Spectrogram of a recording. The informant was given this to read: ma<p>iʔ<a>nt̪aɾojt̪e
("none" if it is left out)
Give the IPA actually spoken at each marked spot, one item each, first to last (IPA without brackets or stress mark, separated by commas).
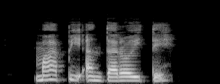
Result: p, a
